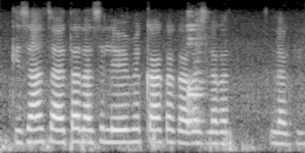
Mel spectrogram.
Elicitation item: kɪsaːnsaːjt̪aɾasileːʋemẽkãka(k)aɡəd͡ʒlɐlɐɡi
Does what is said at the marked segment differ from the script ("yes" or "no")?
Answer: no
